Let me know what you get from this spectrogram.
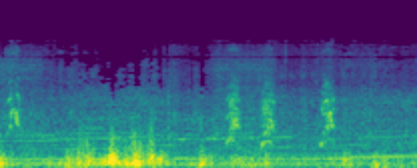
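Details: Protection dog during protection training, giving a short run of deep, gruff barks, a cluster of heavy low barks early followed by a few sharper, spaced barks, with background clatter and movement throughout.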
